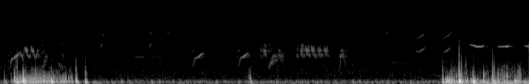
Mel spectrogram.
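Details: Aggressive white-rumped shama giving scattered clear whistled notes, some rising, some falling, with a short warbled phrase mid-clip, among loud low thumps and rustling at the start and end.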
